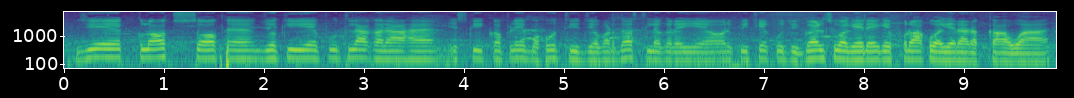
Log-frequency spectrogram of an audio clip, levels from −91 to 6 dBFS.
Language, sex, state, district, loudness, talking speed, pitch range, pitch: Hindi, female, Bihar, Araria, -17 LUFS, 165 wpm, 140-160 Hz, 150 Hz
